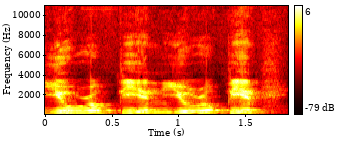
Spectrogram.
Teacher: A gente pode até dizer que seria o som do I, mas you, em inglês, a pronúncia you começa com Y, não é mesmo? Então, é como se a gente estivesse ouvindo primeiro o som de Y, European. E Y, como não faz parte das nossas 5 vogais, é uma consoante.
